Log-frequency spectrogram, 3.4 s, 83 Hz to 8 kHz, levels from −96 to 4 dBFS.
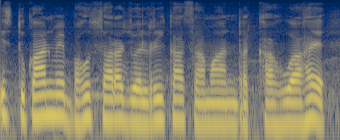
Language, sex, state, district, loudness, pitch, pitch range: Hindi, male, Uttar Pradesh, Lalitpur, -17 LUFS, 155 Hz, 140-170 Hz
